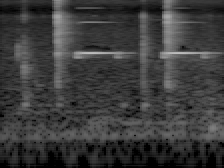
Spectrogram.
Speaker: now when you turn this washer and dryer set on you push the button and you have a wonderful little chime that comes on as you choose between the functions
